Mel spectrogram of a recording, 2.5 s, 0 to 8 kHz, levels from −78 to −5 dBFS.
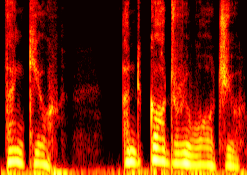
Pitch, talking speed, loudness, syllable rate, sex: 125 Hz, 145 wpm, -19 LUFS, 4.2 syllables/s, male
